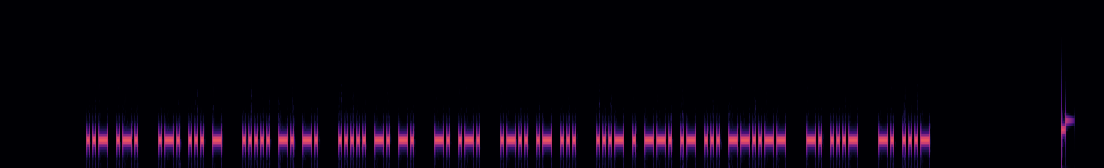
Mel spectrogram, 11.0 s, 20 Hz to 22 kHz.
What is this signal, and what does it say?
Morse code, heard as a keyed tone, about 40 wpm, 700 Hz. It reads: UR RST 5NN 5NN NR LAS VEGAS, NV NV
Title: K1USN SST QSO Practice 40wpm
